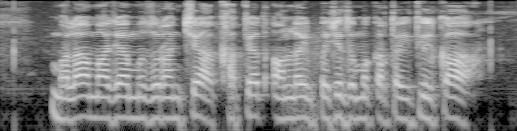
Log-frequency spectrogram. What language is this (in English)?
Marathi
